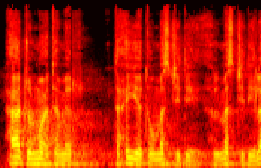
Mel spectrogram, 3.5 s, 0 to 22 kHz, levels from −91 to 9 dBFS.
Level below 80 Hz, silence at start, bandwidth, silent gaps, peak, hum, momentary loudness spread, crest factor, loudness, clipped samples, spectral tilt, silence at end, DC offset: -52 dBFS; 0.05 s; 19 kHz; none; -2 dBFS; none; 12 LU; 18 dB; -20 LUFS; under 0.1%; -4.5 dB/octave; 0 s; under 0.1%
